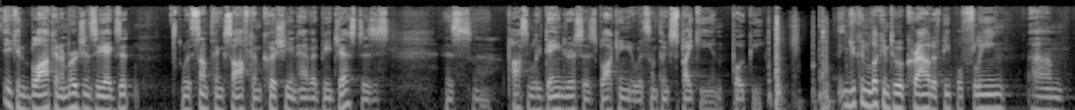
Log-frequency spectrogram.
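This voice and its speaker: A man with a fairly low voice riffs in improvised comedy. He speaks in a halting, musing way and keeps a mock-serious, deadpan face on every idea. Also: a little hiss or hum. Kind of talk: improvised deadpan comic banter.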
